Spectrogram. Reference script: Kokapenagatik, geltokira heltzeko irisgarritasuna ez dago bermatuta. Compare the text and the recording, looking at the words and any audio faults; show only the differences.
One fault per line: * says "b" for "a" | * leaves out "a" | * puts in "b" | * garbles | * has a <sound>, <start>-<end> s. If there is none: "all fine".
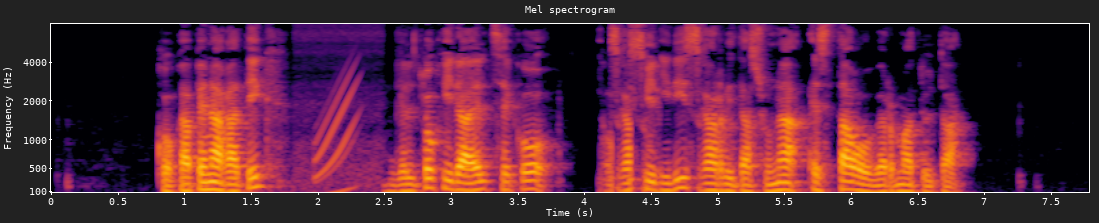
* has a chirp, 2.0-2.4 s
* garbles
